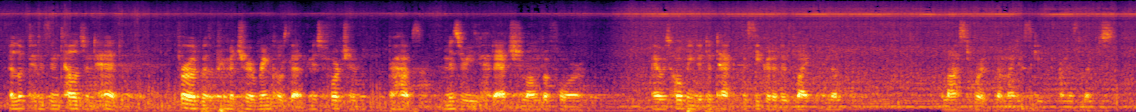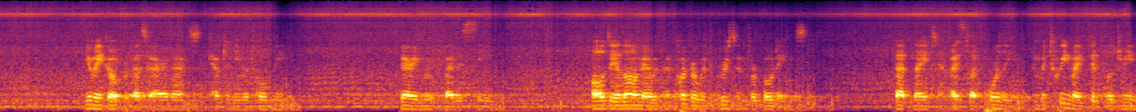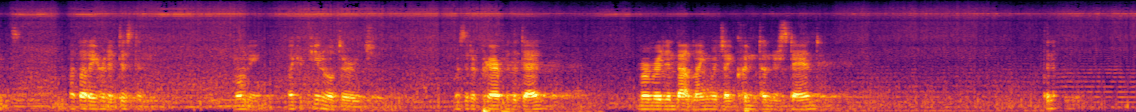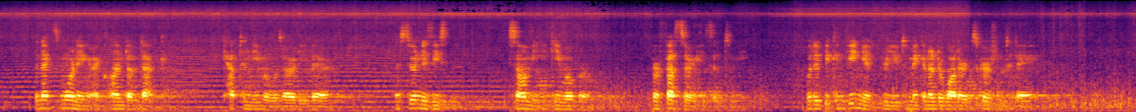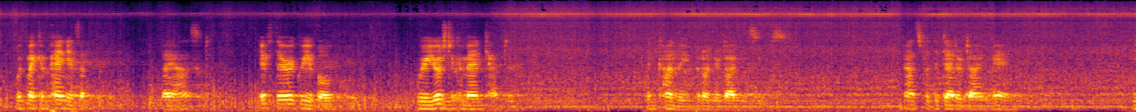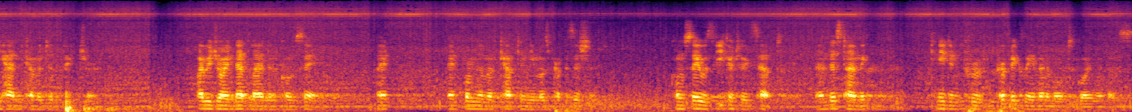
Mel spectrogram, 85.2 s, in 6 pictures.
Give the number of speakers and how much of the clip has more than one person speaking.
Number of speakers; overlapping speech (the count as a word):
one, no overlap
